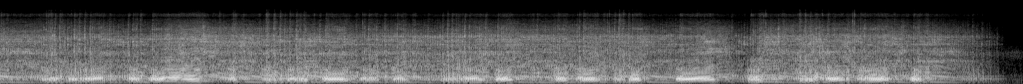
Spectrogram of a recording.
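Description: A 2023 KTM 300XC two-stroke dirt bike engine revs hard while riding over rocks, loud and close, with rapid throttle blips and pulsing bursts of acceleration throughout, no talking.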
